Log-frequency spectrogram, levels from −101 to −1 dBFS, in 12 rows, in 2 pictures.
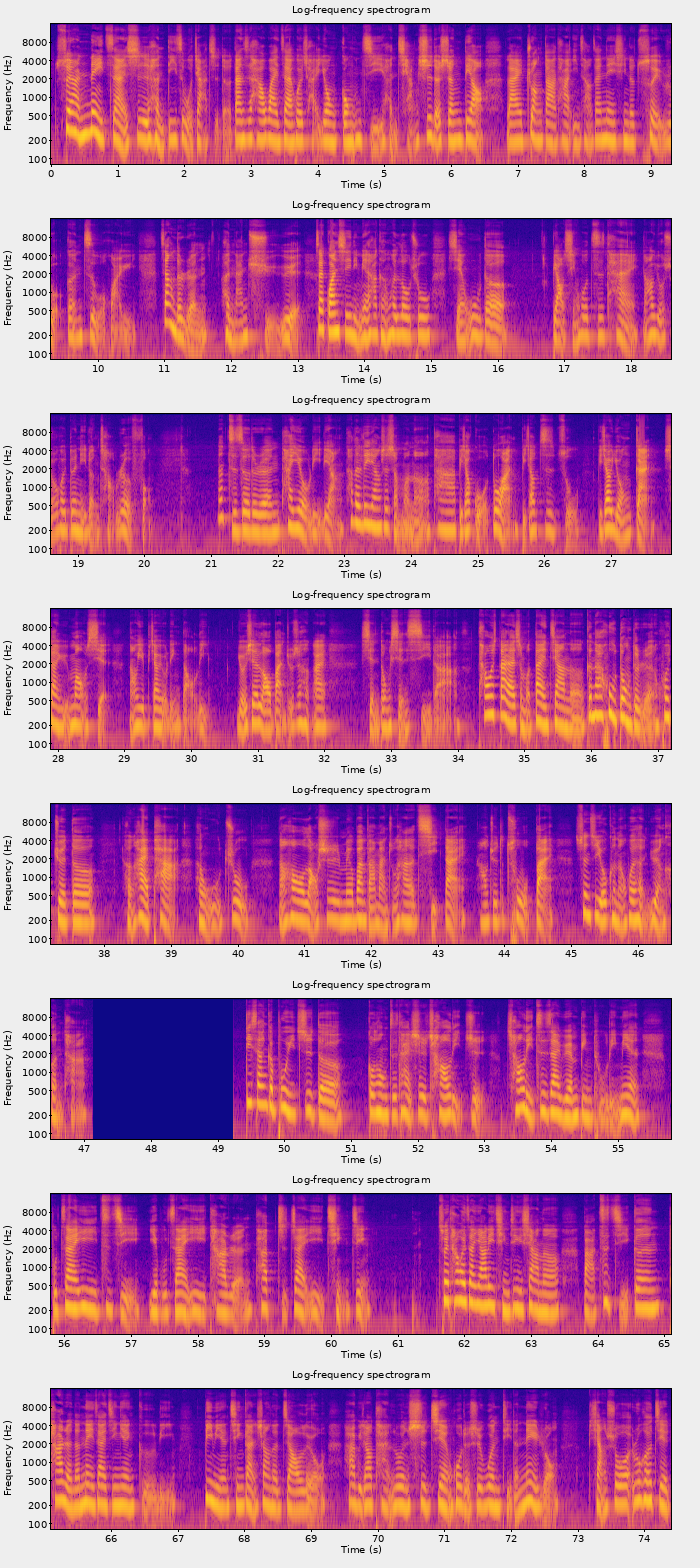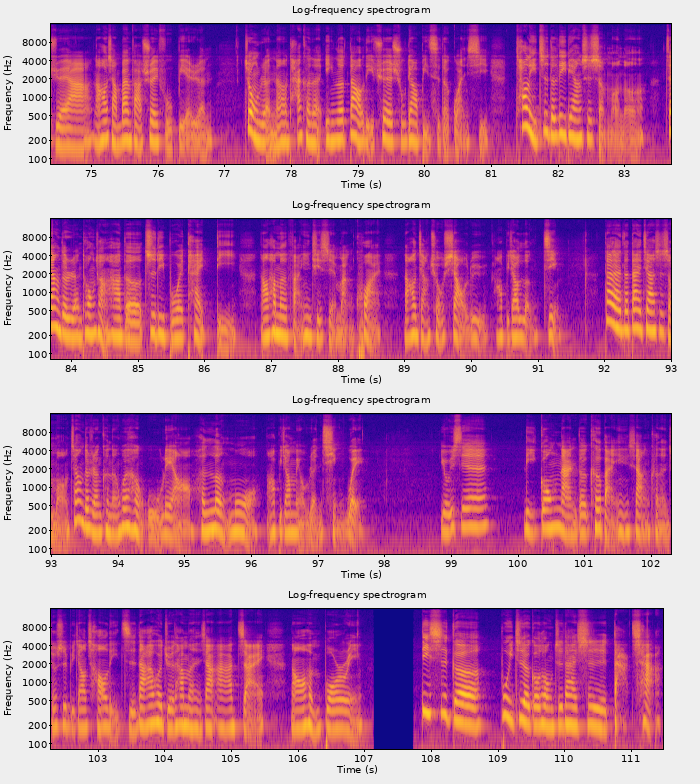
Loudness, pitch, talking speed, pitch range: -21 LUFS, 195 Hz, 245 characters per minute, 185-215 Hz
